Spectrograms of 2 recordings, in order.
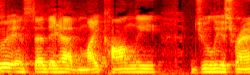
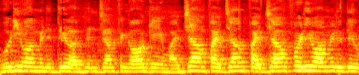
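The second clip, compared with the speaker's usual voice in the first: put-on strong, loud Greek accent; 3 semitones higher, 6 dB louder than usual. Retelling how a player answered people getting on him during a game: Giannis Greek accent impression. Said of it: "But like in his Greek accent".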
